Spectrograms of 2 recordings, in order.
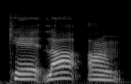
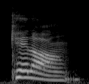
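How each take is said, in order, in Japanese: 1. 二番目の音節が高く発音されます。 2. 一番目の音節が高く発音されます。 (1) "本来であればケラーンのように発音されるはずですが" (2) "第一音節のケが高く発音されます"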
